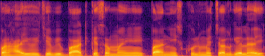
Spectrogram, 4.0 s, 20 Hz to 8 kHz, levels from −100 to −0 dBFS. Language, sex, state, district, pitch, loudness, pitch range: Maithili, male, Bihar, Sitamarhi, 120 Hz, -19 LUFS, 115-125 Hz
